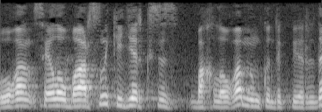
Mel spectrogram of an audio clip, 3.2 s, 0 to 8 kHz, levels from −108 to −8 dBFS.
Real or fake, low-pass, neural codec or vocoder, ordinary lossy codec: real; 7.2 kHz; none; MP3, 64 kbps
